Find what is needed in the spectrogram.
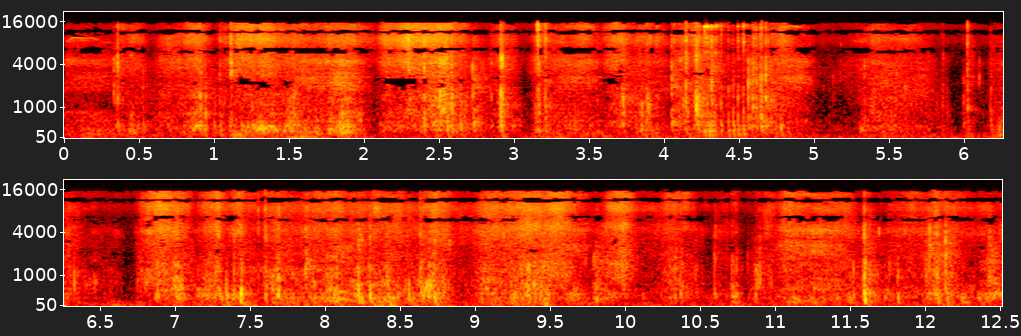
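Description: Faint, irregular rustling with scattered light clicks and knocks: a bag's contents being rummaged through and handled.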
